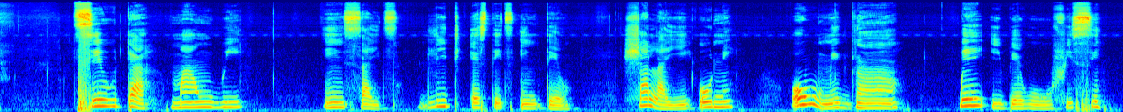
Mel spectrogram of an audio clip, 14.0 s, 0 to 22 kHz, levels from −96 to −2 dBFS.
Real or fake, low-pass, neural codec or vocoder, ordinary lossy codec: fake; none; vocoder, 48 kHz, 128 mel bands, Vocos; none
